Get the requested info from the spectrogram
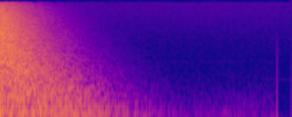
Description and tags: Made with a KORG minilogue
